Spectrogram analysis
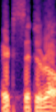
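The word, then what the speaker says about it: et cetera: बहुत सारे लोग एक्सेट्रा बोलते हैं, एक्सेट्रा नहीं होता, एटसेट्रा प्रोनाउंसिएशन है, ईटी सीईटी एटसेट्रा।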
